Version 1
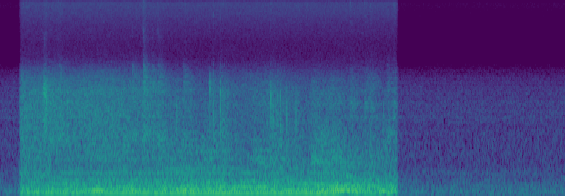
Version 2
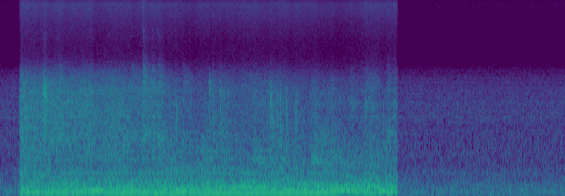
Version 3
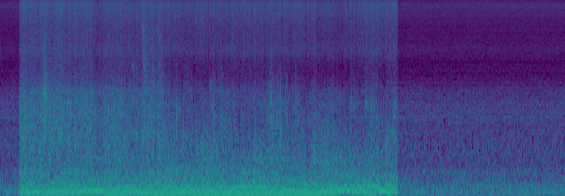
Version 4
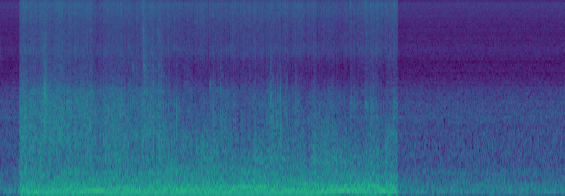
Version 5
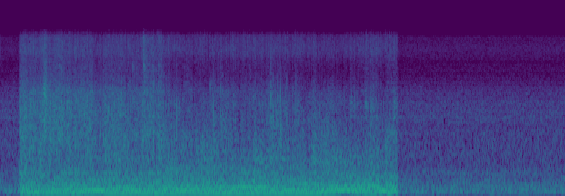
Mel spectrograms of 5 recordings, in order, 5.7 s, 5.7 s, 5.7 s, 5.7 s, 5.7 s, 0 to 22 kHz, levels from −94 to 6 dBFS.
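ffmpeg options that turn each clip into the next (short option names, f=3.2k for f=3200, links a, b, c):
-af "acompressor=threshold=-29dB:ratio=6"
-af "highshelf=f=5.7k:t=q:w=3:g=10.5,asoftclip=type=tanh:threshold=-35dB,volume=1.5dB"
-af "highpass=70,volume=5dB"
-af "aresample=22050,aresample=44100,volume=-5.5dB"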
